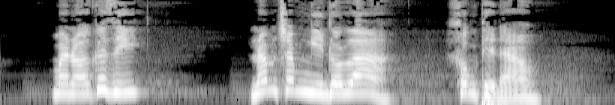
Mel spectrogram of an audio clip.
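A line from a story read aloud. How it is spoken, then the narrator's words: Shocked shouting into phone. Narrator (Vietnamese): Kha trợn trừng mắt hét lớn vào trong điện thoại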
